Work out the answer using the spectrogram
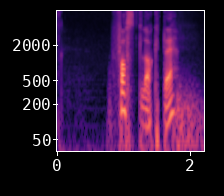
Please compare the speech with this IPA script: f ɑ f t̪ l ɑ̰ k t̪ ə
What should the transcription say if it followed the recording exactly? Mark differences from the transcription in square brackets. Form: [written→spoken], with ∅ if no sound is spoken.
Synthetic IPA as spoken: f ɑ [f→s] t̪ l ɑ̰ k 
